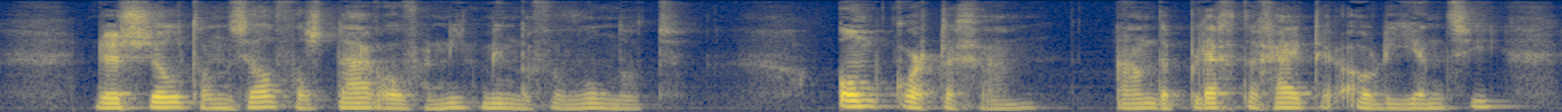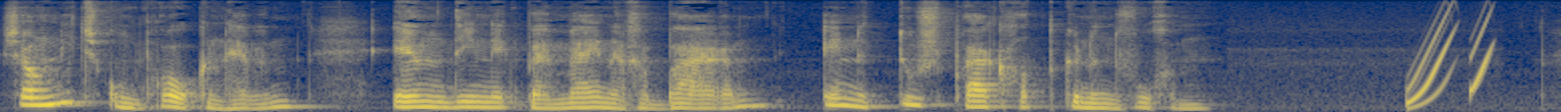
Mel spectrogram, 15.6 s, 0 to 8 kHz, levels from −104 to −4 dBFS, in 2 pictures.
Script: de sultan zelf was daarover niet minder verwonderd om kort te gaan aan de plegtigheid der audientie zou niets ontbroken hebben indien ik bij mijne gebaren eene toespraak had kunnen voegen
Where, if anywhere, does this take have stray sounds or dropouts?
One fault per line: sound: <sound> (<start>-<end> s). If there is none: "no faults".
sound: chirp (14.8-15.3 s)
